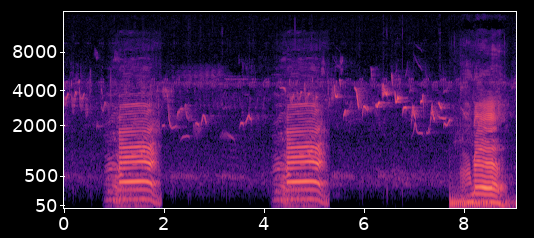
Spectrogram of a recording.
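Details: Cows in the morning, returning from the field to the barn, giving three loud, drawn-out moos, each about a second long, with small birds chirping and crickets faintly in the background.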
